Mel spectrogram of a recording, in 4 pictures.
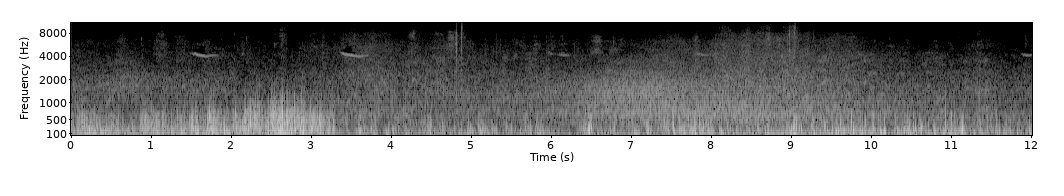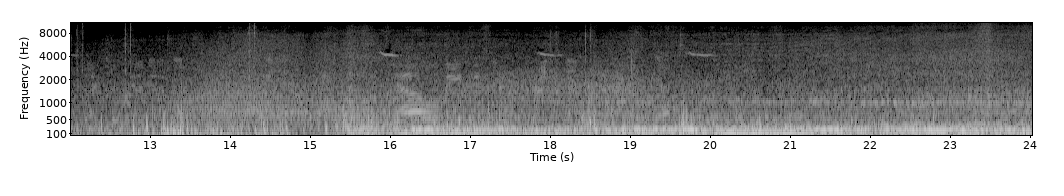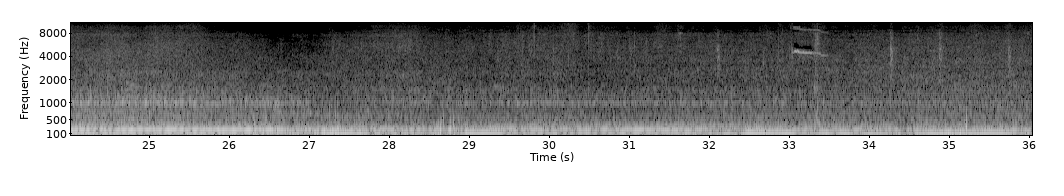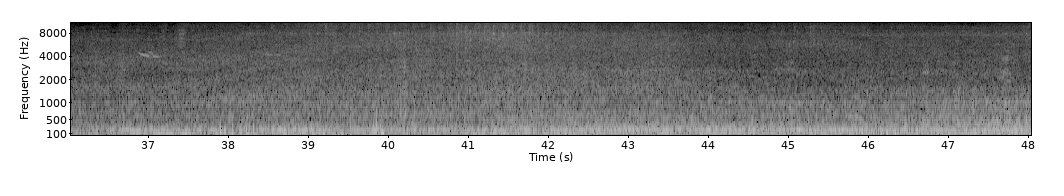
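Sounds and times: car engine idling: 15.6s - 48.0s.

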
